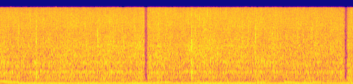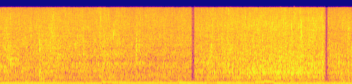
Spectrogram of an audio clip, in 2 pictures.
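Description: Cubed pumpkin frying in oil in a non-stick wok, giving a steady sizzling hiss as it is stirred with a wooden spatula.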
